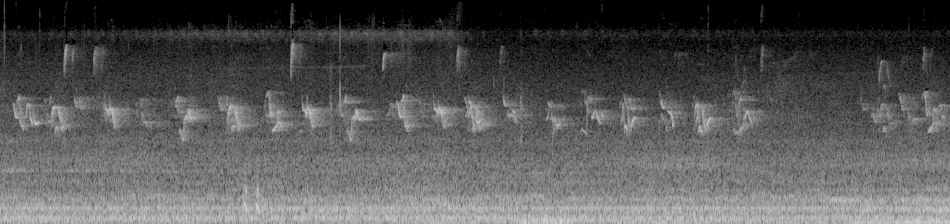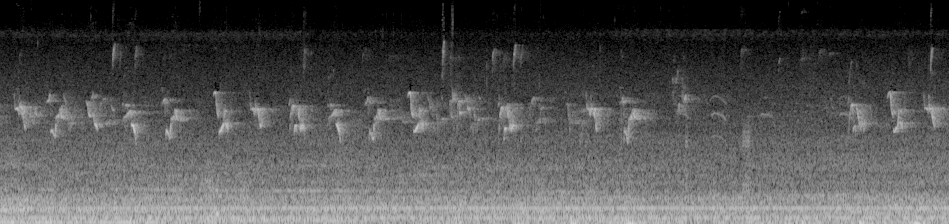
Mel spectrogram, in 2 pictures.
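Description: A bird chirping a long, quick, evenly paced run of short high notes, pausing briefly twice, over a steady low background hum.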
